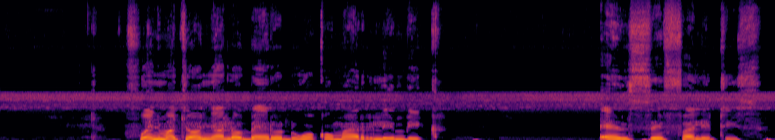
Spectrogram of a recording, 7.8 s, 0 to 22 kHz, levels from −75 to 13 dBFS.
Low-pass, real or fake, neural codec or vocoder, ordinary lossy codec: none; real; none; none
